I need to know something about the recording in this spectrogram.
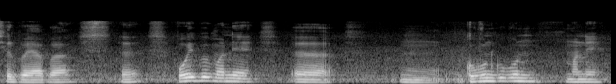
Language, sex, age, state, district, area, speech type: Bodo, male, 30-45, Assam, Kokrajhar, rural, spontaneous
